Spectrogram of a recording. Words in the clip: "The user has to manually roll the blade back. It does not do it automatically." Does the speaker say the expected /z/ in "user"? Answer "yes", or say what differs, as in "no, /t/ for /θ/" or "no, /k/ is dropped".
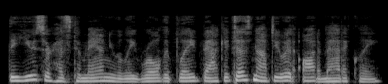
yes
